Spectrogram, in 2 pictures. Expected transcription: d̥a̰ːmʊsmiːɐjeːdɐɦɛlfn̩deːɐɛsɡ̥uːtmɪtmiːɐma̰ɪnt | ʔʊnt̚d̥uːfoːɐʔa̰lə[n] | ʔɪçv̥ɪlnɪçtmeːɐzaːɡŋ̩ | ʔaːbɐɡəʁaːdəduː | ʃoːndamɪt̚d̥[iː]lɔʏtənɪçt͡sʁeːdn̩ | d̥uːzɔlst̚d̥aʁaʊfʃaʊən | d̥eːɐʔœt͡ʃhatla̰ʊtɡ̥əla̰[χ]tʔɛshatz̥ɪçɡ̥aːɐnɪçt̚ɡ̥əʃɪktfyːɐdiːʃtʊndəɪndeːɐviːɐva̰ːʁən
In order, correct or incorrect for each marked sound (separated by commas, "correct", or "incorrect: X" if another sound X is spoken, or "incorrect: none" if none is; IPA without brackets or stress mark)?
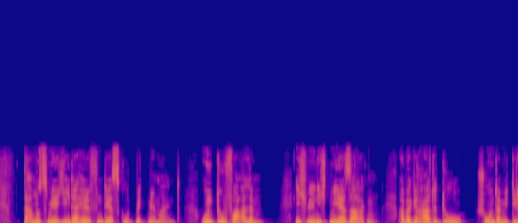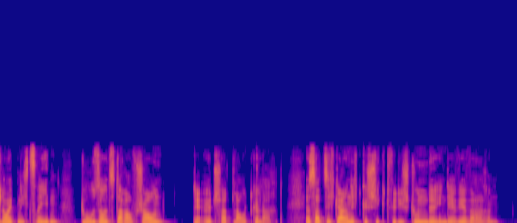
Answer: incorrect: m, correct, correct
